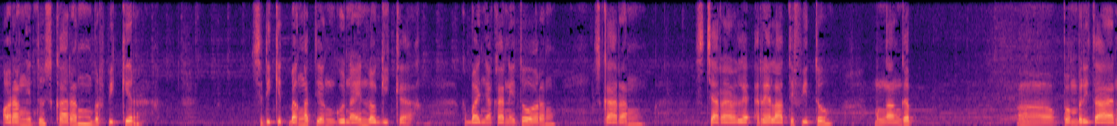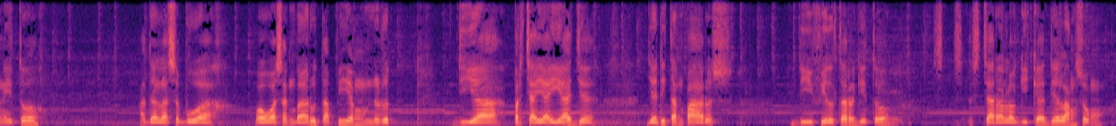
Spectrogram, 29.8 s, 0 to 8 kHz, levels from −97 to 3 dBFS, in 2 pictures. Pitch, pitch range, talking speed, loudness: 155 Hz, 150-180 Hz, 80 wpm, -25 LUFS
